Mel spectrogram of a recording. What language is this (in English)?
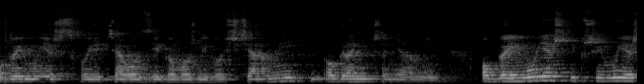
Polish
